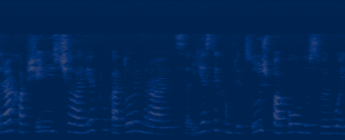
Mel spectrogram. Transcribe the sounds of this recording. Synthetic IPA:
t̪ɾaxɐpɕenʲɪjəsʲt͡ɕɪlˠɐvʲe̞kəmkɐt̪o̞ɾɨjnɾavʲɪt̪səjesʲlʲɪkəmplʲɪksujɪʂpɐpo̞vəd̪ʊsvəjɪvo̞

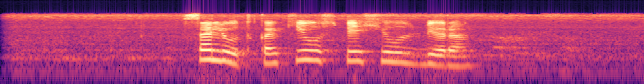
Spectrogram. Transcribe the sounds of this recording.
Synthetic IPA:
sɐlʲut̪kakʲijəʊspʲexʲiʊzbʲeɾɐ

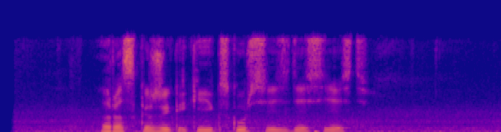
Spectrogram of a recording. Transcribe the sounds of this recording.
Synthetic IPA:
rəskɐʐɨkɐkʲijəɪkskursʲɪjɪzʲdʲesʲjesʲtʲ

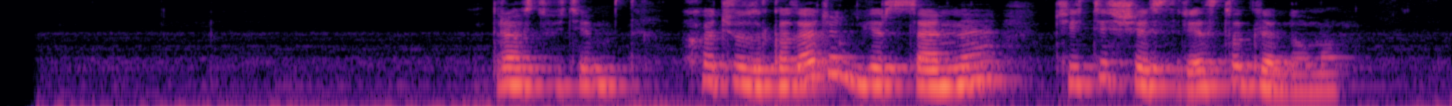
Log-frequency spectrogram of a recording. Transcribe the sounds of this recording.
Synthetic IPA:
zd̪ɾast̪vʊjtʲɪxɐt͡ɕuzəkɐzatʲʊnʲɪvʲɪrsalʲnəjət͡ɕisʲtʲɪɕːɪjəsɾʲet̪st̪vəd̪lʲad̪omə

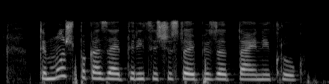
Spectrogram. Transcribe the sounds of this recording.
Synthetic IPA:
t̪ɨmoʒəʃpəkazat̚ʲt̪ɾʲit̪sətʲʂɨst̪ojepʲɪzot̪ːɑjnɨjkɾuk

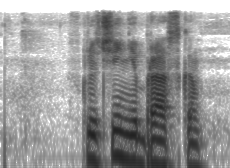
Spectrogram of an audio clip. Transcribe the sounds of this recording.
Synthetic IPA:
fklʲʉt͡ɕenʲɪəbɾaskə

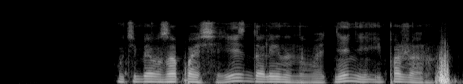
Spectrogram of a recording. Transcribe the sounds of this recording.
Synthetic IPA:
utʲɪbʲavzapasʲɪjesʲtʲd̪alʲinɐnɐvad̪ʲnʲenʲɪjiipaʐaɾɨ̰

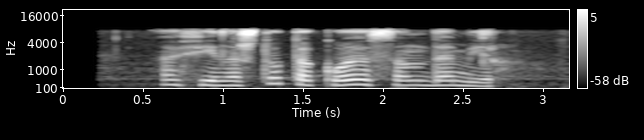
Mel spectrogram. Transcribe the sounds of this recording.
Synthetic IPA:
ɐfʲinəʂt̪ot̪ɐkojəsɐnd̪ɐmʲir

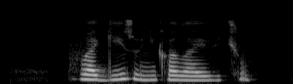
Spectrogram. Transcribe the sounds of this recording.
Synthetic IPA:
vaɡʲizunʲikʰalˠajevʲit͡ʃʰu

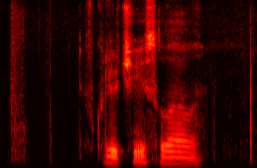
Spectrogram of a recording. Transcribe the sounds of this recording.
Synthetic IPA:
fklʲut͡ʃḭslˠavɨ

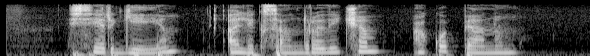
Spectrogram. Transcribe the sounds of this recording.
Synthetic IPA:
sʲerɡʲejəm | ɐlʲeksand̪rovʲit͡ɕəm | akopʲːanom

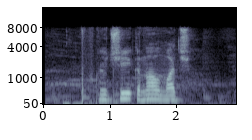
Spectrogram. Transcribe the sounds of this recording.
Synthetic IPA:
fklʲut͡ɕikanalˠmat͡ɕ

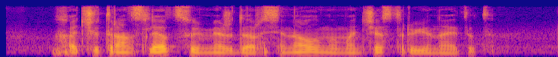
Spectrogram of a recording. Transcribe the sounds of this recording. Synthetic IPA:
xɐt͡ɕut̪ɾʔɐnsʲlʲat̪sɨjʊmʲe̞ʐd̪ʊɐrsʲɪnalˠəmɨmɐnʲt͡ɕest̪ɾəjʊnajt̪ət̪

